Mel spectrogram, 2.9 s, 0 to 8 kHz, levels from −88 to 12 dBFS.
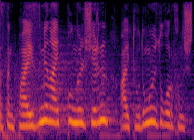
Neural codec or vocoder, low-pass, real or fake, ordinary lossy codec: none; none; real; none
